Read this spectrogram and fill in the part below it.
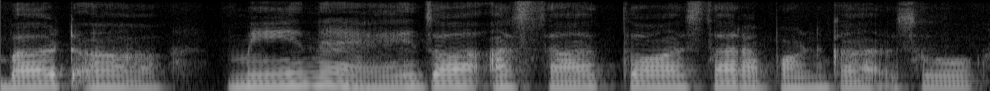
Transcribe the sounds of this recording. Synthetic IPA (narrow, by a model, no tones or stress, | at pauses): bəʈ | menɛd͡zɔəst̪at̪ːɔəst̪aɾapəɳkaɾsɔ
